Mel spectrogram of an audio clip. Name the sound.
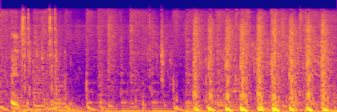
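video game gunfire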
